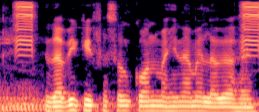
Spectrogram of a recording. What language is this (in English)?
Magahi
